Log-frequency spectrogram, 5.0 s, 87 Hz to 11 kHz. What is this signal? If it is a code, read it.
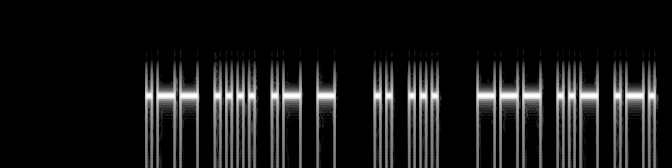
Morse code, heard as a keyed tone, about 28 wpm, 700 Hz. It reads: WHAT IS OUR
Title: Sentences from Top 1200 Words 28wpm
